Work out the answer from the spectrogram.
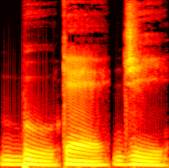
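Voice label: "bukeji", concatenated syllables; Affixing experiment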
